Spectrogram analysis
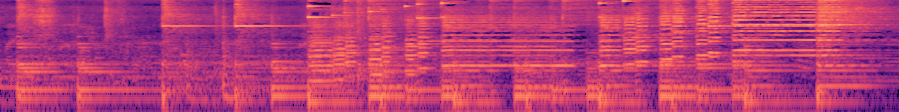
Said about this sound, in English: That fancy schmancy music is to remind you to silence your cell phone ringer. Several of you ignore that and we hear it later, but we appreciate it if you do.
